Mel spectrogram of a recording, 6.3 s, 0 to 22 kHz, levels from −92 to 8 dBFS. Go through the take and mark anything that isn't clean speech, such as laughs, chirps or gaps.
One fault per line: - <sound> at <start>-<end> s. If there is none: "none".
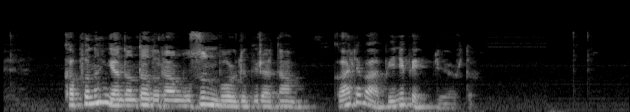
none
